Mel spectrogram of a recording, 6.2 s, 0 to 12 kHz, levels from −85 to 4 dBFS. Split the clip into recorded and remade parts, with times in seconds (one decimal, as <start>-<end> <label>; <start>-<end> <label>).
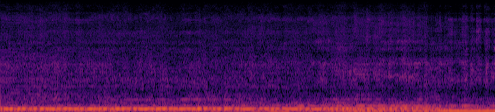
0.0-6.2 remade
